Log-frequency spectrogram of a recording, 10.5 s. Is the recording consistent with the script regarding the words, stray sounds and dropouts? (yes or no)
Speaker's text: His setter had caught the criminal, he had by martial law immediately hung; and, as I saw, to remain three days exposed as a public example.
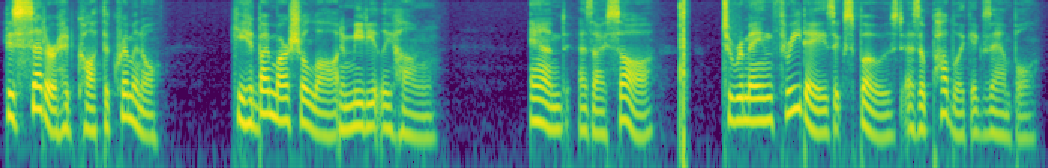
no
